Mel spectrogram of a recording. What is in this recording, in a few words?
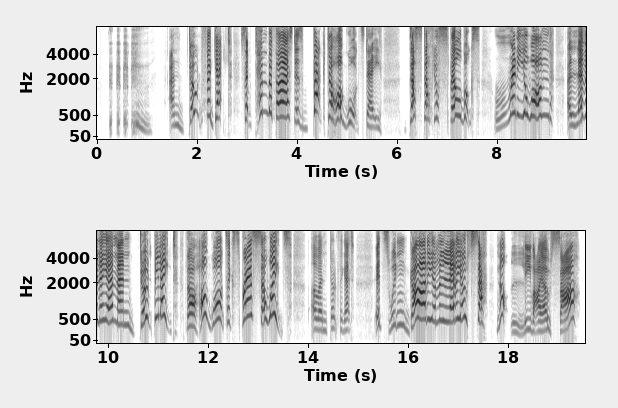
english british impersonations; britische Schauspielerin und Synchronsprecherin; Neuseeland; Englisch (International) Englisch (Britisch) Englisch (Neuseeland)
